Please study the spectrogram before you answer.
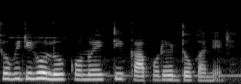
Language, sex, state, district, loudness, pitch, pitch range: Bengali, female, Tripura, West Tripura, -18 LUFS, 225 Hz, 200-255 Hz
